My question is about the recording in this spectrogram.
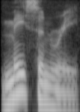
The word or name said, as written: masonry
